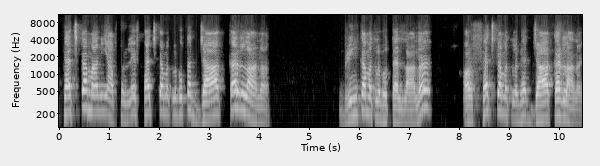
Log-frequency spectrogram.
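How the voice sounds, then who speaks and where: A man's voice: high-pitched, lo-fi sound. A man teaching an English spelling lesson in a classroom, explaining patiently and repeating each word. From Pakistan. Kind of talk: classroom lecture.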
